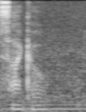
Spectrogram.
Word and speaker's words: psycho: These are all words that begin with P without pronouncing the P. They Fennig. Are words that begin with a silent P.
